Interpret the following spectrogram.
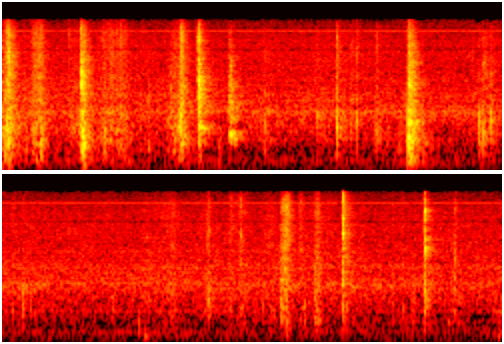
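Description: Scattered light clicks and taps of plastic packaging being handled while a boxed diecast model airliner is opened.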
